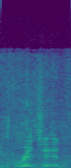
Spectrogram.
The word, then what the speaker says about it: Brigid: Could be Brigid. Soft G.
